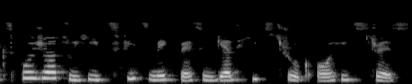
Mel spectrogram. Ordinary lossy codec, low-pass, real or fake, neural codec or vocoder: AAC, 48 kbps; 7.2 kHz; real; none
